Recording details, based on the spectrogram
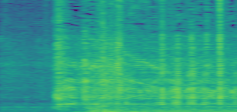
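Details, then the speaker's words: Nissan Safari (Patrol) starting after starter repair (cleaned, new Bendix drive and solenoid; worn bearing, possible flood damage): short crank, catches almost at once into smooth low idle, previously hard starting; normal quick start. "Tingnan mo yung start ngayon. Kaganina, sama lang andar."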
